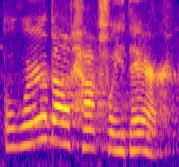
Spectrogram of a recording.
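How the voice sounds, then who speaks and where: An actress playing a composed, knowing female guide in a video game, speaking in a measured, theatrical way. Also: sits high, animated, noisy background. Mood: grave, composed. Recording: echoing hall reverb over music.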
